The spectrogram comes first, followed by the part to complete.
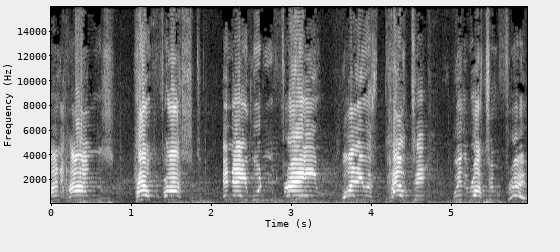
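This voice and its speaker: Noticeable background noise sits behind a man whose extremely high-pitched voice keeps a fairly even intonation. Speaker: town crier. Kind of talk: town crier performance to a tourist crowd, with quiz and banter. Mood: jovial, teasing. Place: street. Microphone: camera far.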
